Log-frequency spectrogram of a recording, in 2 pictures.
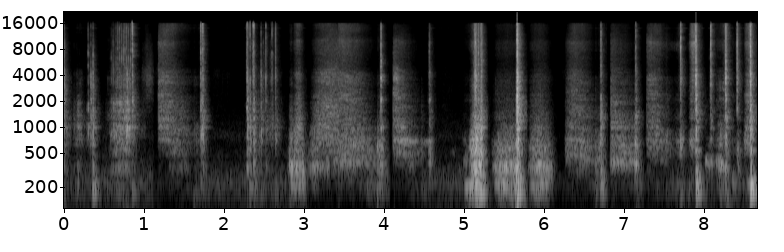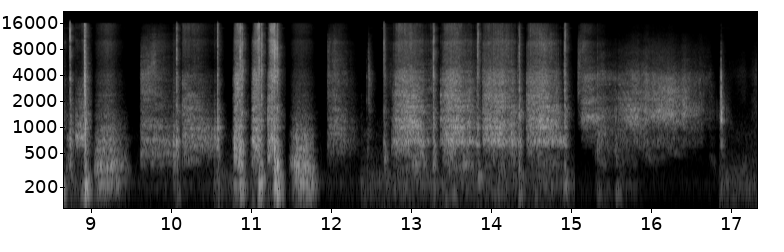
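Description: Small magnetic balls clicking sharply together as they are snapped into place, in quick irregular runs of clicks. Between the clicks, rubbing and scraping as ball panels are slid and pressed on a flat surface, the longest stretch of it near the end.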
